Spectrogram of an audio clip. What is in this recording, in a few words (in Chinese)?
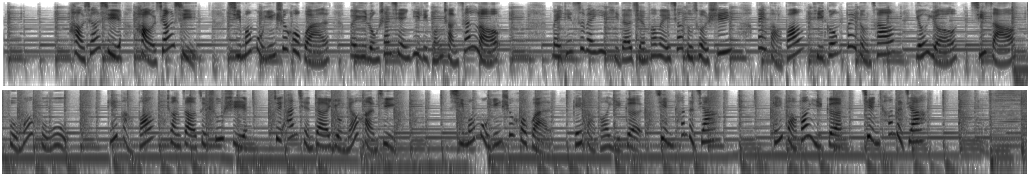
广告 促销 年轻; 喜萌3版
